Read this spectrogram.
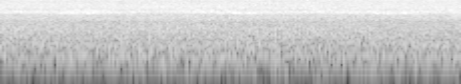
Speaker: when you can hear the leak you know it's bad and you know it's probably been expensive i'll take off my microphone and bring it over here tell me if you guys can hear this can you hear that slight hissing sound there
